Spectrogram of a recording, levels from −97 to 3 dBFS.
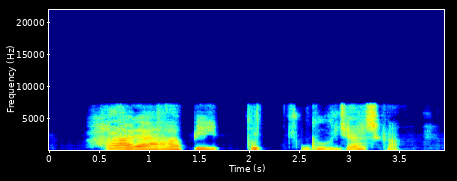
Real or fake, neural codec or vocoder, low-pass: fake; codec, 16 kHz in and 24 kHz out, 0.6 kbps, FireRedTTS-2 codec; 7.2 kHz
